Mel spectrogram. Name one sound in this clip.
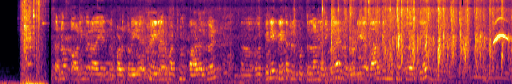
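A woman speaks steadily into a microphone, heard through loudspeakers in a large hall.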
